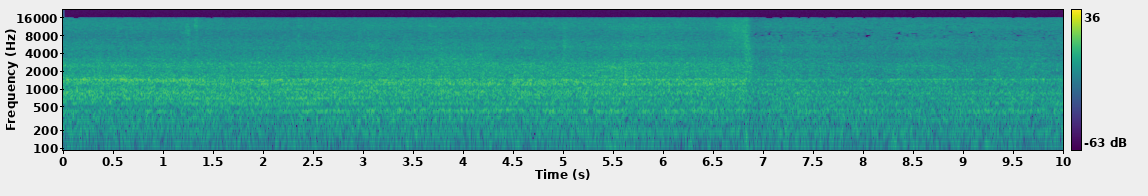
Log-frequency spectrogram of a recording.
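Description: Sharp VH3 milling machine running with its main motor on and its table power feed engaged: a steady mechanical hum with several held tones. A click about seven seconds in, after which it runs slightly quieter.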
